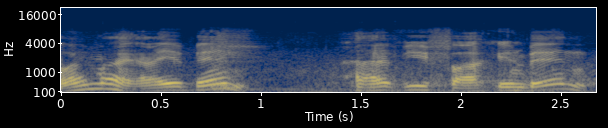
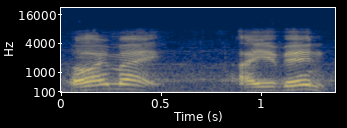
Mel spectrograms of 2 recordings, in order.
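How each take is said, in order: First: High, sneering "Hi, mate"; cheeky greeting. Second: Cheeky greeting. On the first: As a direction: greet him with mock cheer. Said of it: "I hit him with the". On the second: Greeting villain in character. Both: Acted.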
